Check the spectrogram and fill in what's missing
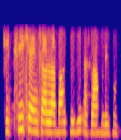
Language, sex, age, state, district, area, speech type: Urdu, female, 30-45, Bihar, Khagaria, rural, conversation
